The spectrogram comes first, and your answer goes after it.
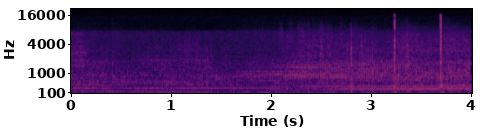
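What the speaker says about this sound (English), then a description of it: "This is Renault passing Ligier." Race cars at Hockenheimring in a 16-hour endurance race, a Renault passing a Ligier, heard as a steady engine roar with a couple of brief sharper accents near the end.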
